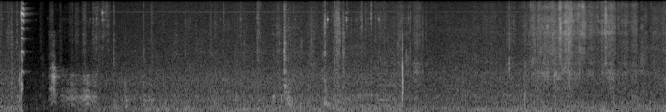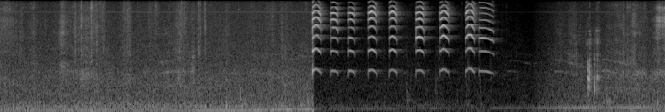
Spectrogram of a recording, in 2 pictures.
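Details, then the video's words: Puppies linked to the name Daisy: a long stretch of rustling and handling noise, then a quick run of about eight high, rising-and-falling squeaky whimpers close together near the end, followed by a low hum. "puppies- Daisy"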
